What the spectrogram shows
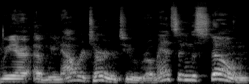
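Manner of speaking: ordinary talk, nothing marked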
